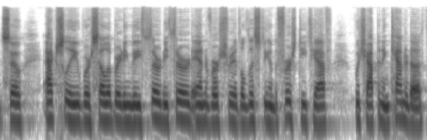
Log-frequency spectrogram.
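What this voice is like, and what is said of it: American accent. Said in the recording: “as you can tell from my voice, originally from the States”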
